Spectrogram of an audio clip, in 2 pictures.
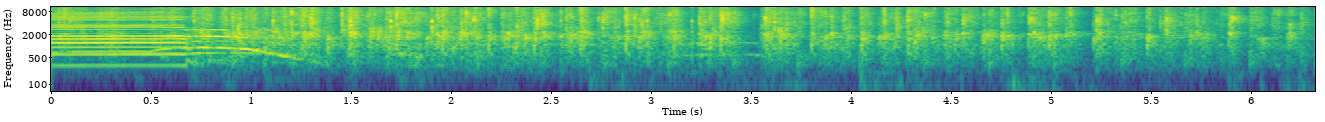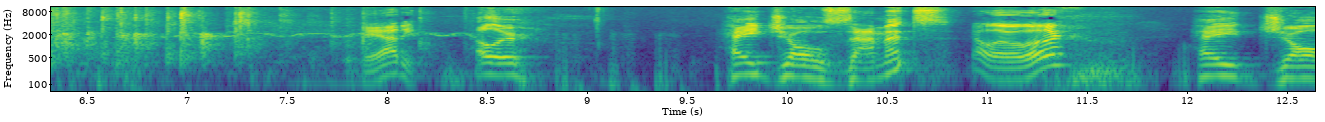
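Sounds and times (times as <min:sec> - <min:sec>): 
audience applause: 0:00.0 - 0:08.3
speech: 0:07.9 - 0:08.8, 0:09.7 - 0:12.6.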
